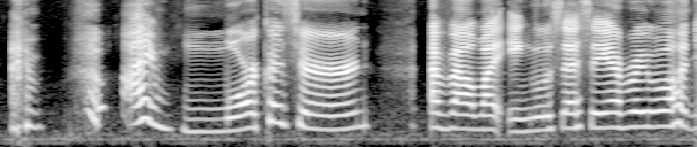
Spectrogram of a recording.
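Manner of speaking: mock-dramatic slow whine; drawn-out mock complaint. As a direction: drag out the complaint for laughs. Joke line drawn out to chat.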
